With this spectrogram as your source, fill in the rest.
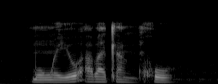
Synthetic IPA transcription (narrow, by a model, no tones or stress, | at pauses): mʊŋwɛjoabat͡ɬʼaŋ̩χʊ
